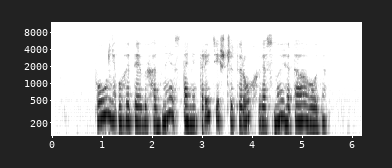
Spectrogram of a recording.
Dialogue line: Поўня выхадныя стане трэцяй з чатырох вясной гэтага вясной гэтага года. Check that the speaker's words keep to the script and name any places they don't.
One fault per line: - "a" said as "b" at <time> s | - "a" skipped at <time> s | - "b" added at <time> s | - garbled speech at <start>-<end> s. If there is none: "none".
- "ў гэтыя" added at 1.4 s
- "вясной гэтага" skipped at 5.0 s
